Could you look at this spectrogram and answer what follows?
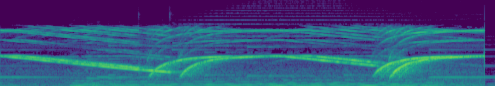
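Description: Police sirens wailing, two or more out of step, each rising quickly and then falling slowly in pitch. They cut off abruptly near the end.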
